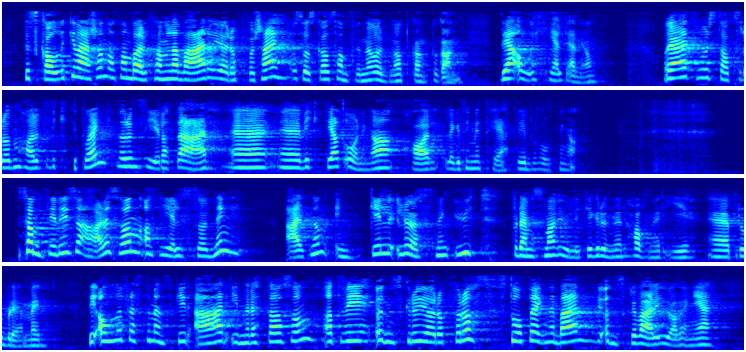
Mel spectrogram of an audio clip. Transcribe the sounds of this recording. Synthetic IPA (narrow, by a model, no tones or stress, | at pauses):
d̪̥ɛskɑlːɪkːəʋæːɾəsɔnːɑt̪mɑnbɑːɾəkʰɑnlɑʋæːɾɔjøːɾəɔpːfɔʂæɪɔsɔskɑlsɑmfʉnːəɔɾd̪nəɔpːɡɑŋːpɔɡɑ̰ŋː | d̪ɛæɾʔɑlːəheːlt̪eːnɪɔm | ɔjæɪt̪ʰɾuːɾst̪ɑːt̪sɾoːd̪n̩ɦɑɾɛt̪ʋɪkt̪ɪpʰɔɛŋːnɔɾhʉnsiːəɾɑt̪̚d̪ɛæɾ | ʋɪkt̪ɪɑt̪ɔɳɪŋɑhɑɾlɛɡɪt̪ɪmɪt̪ʰḛːt̪ɪbəfɔlknɪŋɑ̰ | sɑmt̪ʰiːd̪ɪsɔæɖɛsɔnːɑt̪jɛlsɔɾɖ̪nɪŋ | ʔæɾɪkːənuːənɛŋkəlløːsnɪŋʉːt̪fɔɖɛmsɔmɑɾʉːliːkəɡɾʉnːəɾɦɑʋnəɾɪpʰɾʊblḛːməɾ | d̪̥ɪʔɑlːəɾflɛːst̪əmɛnːəskəɾæɾɪnːɾɛt̪ːɑsɔnːɑt̪ʋɪœnskəɾɔjøːɾəɔpːfɔɾɔsːt̪oːpʰɔeːɡnəbæɪmʋɪʔœnskəɾɔʋæːɾəʉːɑʋhɛŋːɪə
